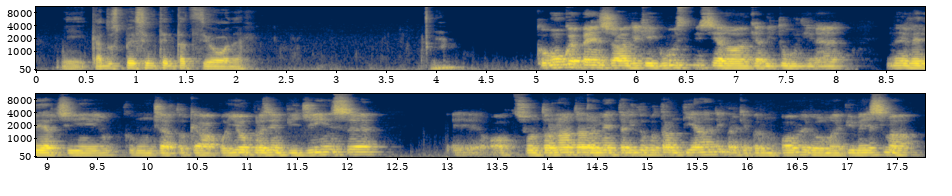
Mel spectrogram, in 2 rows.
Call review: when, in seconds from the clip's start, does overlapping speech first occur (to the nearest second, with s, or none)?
none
